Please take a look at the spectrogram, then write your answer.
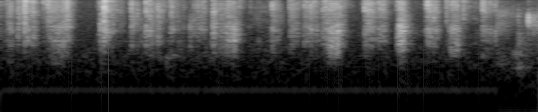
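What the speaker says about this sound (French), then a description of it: "les ciseaux cranteurs." Several quick crisp snips of pinking shears cutting through paper, close up and rhythmic, in a quiet room.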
